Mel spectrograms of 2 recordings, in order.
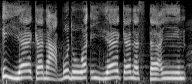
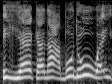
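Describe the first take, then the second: First: Slow recitation, نعبد ending in a full but short u; completed short vowel. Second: Final u of نعبد stretched into a long oo; overlong vowel. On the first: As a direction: finish the damma of نعبد without stretching it. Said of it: "بتمم الحركة". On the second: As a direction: drag نعبد out to na'budoo, as a wrong example. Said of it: "تمط في الحركة". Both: Shown as a demonstration.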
